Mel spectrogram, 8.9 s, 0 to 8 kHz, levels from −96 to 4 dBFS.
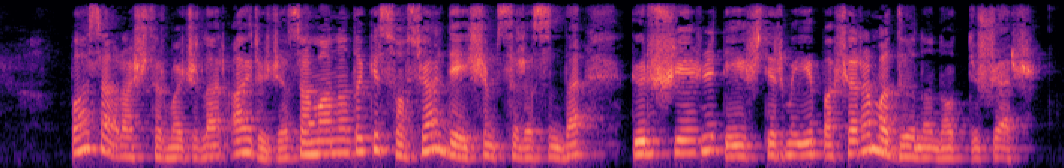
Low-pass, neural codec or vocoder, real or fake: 7.2 kHz; none; real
